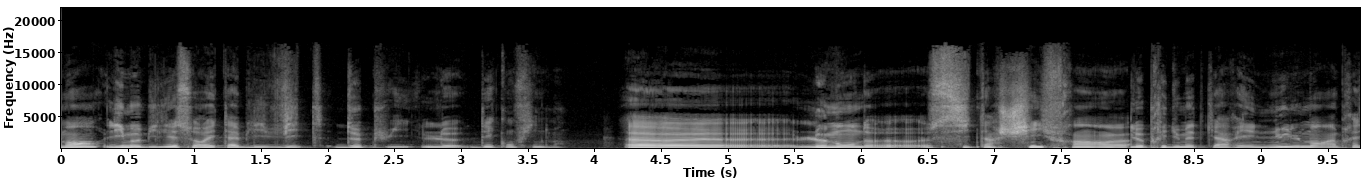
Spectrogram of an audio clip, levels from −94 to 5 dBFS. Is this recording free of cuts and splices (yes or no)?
no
